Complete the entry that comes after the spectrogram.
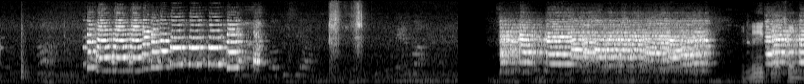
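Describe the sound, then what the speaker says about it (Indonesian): An electronic Toa telolet vehicle horn blares two loud, close melodic tone sequences with a quiet gap between them; brief faint sounds fill the pause and a short bit follows at the end. "Ini klakson."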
